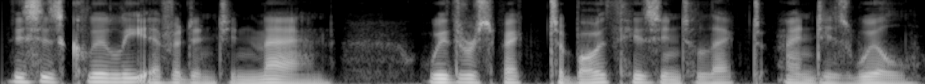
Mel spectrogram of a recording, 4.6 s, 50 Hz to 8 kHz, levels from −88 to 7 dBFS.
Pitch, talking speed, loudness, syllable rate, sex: 115 Hz, 195 wpm, -18 LUFS, 5.1 syllables/s, male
